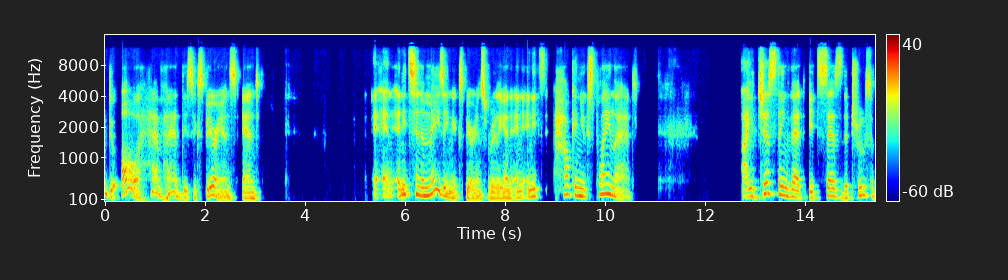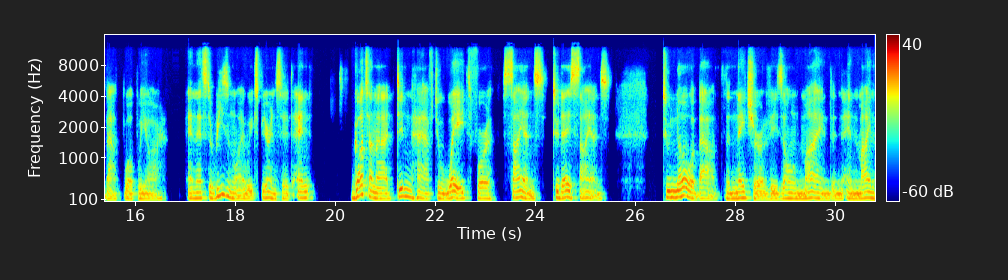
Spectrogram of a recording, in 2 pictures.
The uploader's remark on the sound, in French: Une conférence en ligne.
